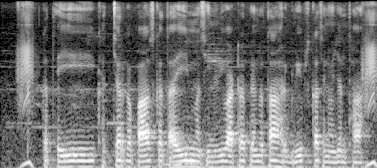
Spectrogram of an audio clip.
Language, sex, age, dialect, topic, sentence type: Hindi, male, 18-24, Kanauji Braj Bhasha, agriculture, statement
